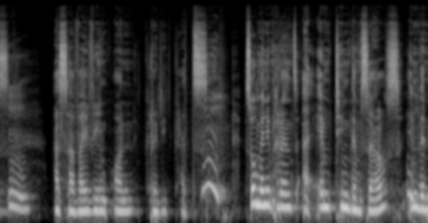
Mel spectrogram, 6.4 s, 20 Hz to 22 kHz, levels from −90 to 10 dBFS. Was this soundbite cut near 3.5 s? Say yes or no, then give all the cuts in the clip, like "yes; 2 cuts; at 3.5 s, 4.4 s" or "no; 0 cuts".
yes; 1 cut; at 3.5 s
